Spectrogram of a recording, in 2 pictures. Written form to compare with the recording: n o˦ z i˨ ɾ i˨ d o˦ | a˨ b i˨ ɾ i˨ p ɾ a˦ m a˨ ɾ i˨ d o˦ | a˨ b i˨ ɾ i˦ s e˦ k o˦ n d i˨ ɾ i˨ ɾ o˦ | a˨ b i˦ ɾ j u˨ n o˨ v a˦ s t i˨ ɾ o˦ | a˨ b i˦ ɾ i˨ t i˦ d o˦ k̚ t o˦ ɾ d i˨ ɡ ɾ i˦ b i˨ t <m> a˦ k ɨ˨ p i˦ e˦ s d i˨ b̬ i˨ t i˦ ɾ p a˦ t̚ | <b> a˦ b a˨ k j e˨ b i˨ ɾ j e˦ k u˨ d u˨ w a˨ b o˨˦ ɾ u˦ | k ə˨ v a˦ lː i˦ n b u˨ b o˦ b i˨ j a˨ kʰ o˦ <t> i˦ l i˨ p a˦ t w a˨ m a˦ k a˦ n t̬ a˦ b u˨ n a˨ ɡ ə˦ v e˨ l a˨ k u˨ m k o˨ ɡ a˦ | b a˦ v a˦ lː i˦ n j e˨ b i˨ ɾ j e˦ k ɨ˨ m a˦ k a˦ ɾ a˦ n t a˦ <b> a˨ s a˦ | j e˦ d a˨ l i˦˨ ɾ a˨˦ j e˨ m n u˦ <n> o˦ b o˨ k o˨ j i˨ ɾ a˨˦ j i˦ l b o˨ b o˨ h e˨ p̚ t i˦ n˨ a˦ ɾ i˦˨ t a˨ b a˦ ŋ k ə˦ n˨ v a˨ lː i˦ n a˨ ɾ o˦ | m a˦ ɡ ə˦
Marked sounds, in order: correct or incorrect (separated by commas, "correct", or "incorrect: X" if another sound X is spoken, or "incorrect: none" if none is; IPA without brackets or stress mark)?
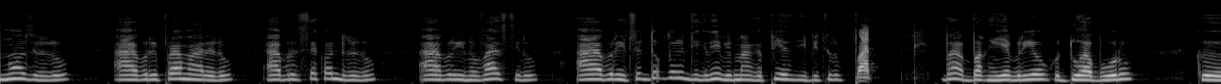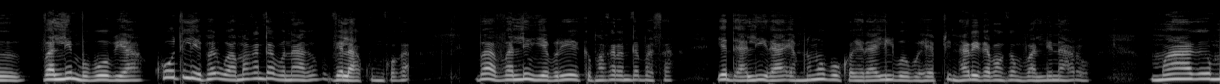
correct, correct, correct, correct, incorrect: m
